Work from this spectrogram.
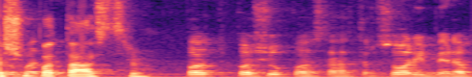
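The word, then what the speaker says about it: पाशुपतास्त्र: उसमें से एक यूज़ था पशुपत्रा का। हम तो वो उसके बारे में पशुपतस्त्र पशुपतस्त्र सॉरी मेरा प्रोनाउंसिएशन गलत हुआ।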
